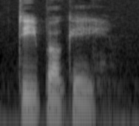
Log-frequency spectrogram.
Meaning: A process or application being debugged
- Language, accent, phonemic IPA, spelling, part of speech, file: English, UK, /diːˌbʌˈɡi/, debuggee, noun, En-uk-debuggee.ogg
